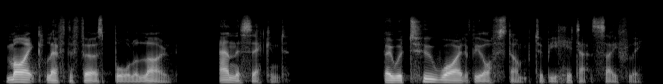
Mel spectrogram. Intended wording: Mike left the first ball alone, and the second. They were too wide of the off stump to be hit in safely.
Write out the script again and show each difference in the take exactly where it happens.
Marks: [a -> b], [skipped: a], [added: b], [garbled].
Mike left the first ball alone, and the second. They were too wide of the off stump to be hit [in -> at] safely.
